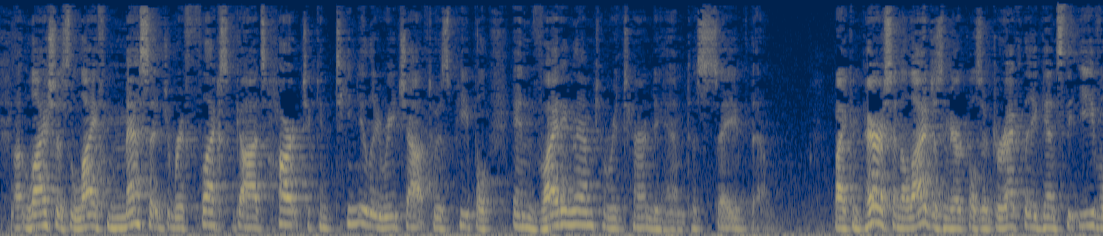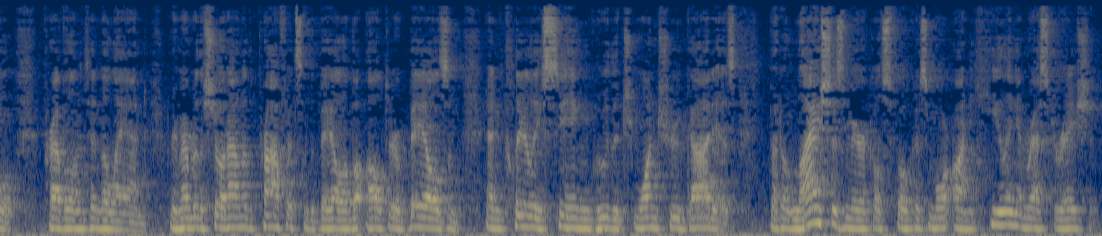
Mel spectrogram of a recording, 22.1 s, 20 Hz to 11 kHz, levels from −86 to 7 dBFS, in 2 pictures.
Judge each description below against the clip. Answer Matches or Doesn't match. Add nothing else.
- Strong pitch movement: Doesn't match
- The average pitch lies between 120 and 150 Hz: Matches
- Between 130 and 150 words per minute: Doesn't match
